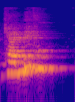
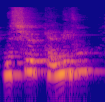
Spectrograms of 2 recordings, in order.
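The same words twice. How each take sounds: First: Lance un calmez-vous sec et fort; ordre crié. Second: Said in the usual way. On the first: Acted. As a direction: hausse la voix pour le faire taire. Agent orders the man to calm. (calmez-vous crié plus haut et plus fort)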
